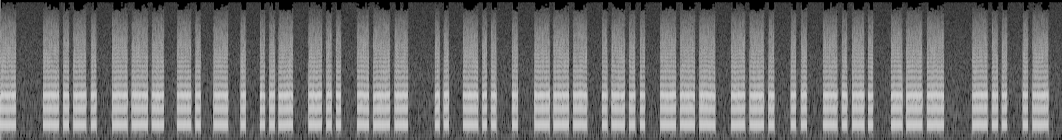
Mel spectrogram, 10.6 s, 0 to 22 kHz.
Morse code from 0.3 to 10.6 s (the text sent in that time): CONTEUDO IDEOLOGICO …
